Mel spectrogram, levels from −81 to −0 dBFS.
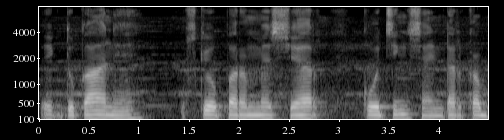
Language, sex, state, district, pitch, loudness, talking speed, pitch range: Hindi, female, Chhattisgarh, Bastar, 105 Hz, -26 LUFS, 160 wpm, 100-105 Hz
